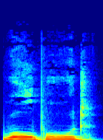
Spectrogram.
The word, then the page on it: wallboard: British English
